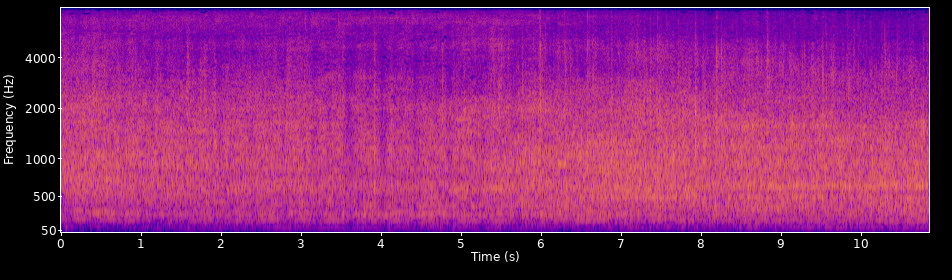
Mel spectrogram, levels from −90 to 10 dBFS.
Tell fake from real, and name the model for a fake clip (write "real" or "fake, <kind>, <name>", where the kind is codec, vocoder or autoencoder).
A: real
